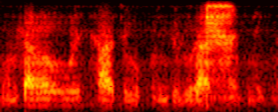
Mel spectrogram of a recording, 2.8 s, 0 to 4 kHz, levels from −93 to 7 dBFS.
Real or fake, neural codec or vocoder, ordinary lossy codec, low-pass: fake; vocoder, 22.05 kHz, 80 mel bands, HiFi-GAN; Opus, 24 kbps; 3.6 kHz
